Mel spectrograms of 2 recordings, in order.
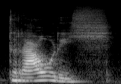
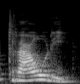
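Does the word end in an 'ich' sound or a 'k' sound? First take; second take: ich sound; k sound. First: The word ends in a soft 'ich' sound. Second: The word ends in a hard 'k' sound. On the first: This is how most Germans say it. "a maioria dos alemães, eles falam traurig ... ele faz um som de ich" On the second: This is how most Swiss people say it. "Aqui na Suíça, a maioria dos suíços falam traurig"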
